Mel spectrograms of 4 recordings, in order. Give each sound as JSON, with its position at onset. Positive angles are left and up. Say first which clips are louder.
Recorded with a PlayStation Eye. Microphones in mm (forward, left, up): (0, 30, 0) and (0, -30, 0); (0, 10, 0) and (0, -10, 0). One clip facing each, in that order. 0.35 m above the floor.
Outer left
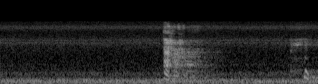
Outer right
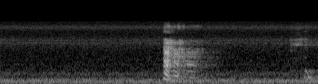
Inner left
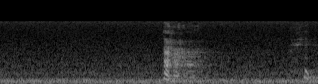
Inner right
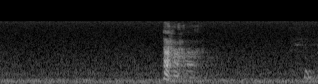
{"t": 1.6, "sound": "laughter", "louder": "outer right 6 dB, inner right 5 dB", "side_deg": -30, "distance_m": 1.5}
